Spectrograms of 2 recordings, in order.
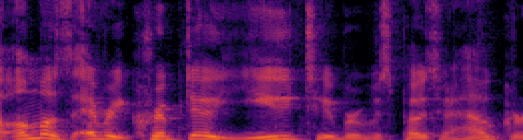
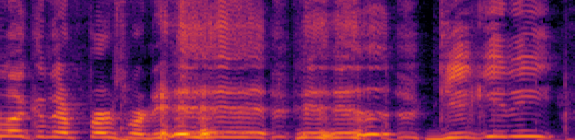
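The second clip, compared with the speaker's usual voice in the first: high, loud laugh into a drawn-out giggity; 13 semitones higher, 10 dB louder, much slower than usual. Real, not acted. Streamer cracks up reading the post's first word, laughing loudly. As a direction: cackle and stretch the word slowly.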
